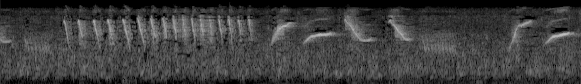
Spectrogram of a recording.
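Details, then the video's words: Long-tailed shrike master song with rich fill-in phrases, meant for training caged songbirds such as the white-rumped shama: a rapid run of about fifteen sharp high notes, then slurred rising and falling whistles in separate strokes. "Masteran Cendet full isian mewah"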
